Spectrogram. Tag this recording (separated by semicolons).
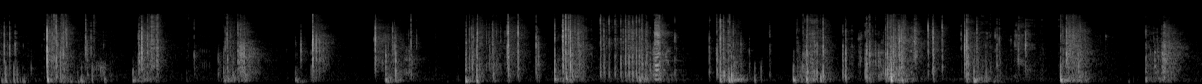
old; walk; wood; floor; walking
